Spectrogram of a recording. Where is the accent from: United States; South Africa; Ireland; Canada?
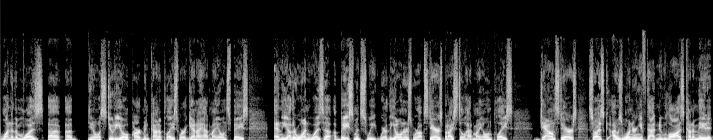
United States; California; as a Californian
